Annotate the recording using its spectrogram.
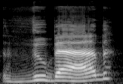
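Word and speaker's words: ذباب: Okay, so in our word dhubab, we have the dhaal, we hear the dhu, not dhu as with a long vowel, but a short u sound.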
